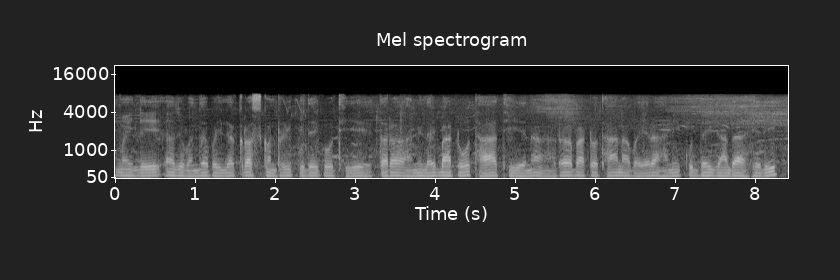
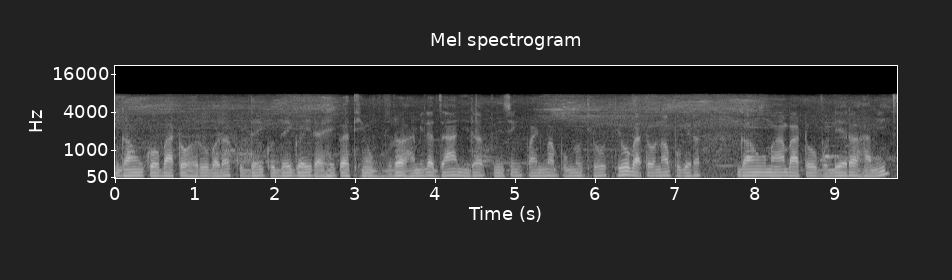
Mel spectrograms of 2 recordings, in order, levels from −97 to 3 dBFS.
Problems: background conversations at intervals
